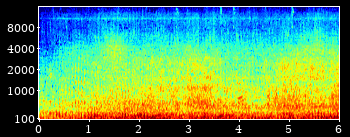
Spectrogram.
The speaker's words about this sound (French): Dans une autre partie de la base militaire, un hélicoptère vient de se poser sur un terrain vague.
